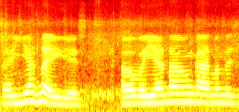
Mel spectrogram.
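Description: A man talking, speaking Malayalam, with a short pause about a second in.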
